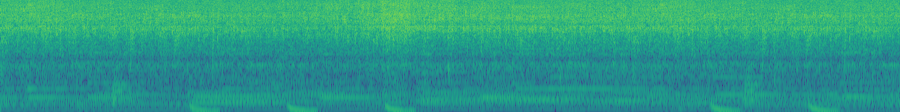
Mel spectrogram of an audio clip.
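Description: Meat sizzling in a metal tray over hot embers: a steady frying hiss. Background music with a low, regular beat plays under it.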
